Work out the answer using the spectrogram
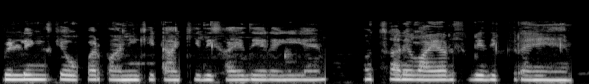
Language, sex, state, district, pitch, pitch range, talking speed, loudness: Hindi, female, Punjab, Pathankot, 215 Hz, 210-220 Hz, 175 wpm, -16 LUFS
